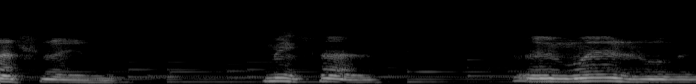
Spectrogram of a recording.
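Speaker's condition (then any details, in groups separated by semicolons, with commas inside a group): ALS; progressive, losing use of hands; losing speech, harder to be understood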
